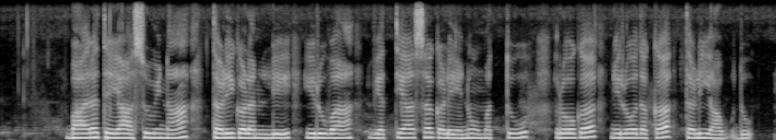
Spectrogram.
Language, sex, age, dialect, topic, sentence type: Kannada, female, 18-24, Central, agriculture, question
